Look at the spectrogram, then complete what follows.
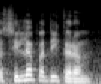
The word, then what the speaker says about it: Silappatikaram: Now we will study the first, the Silappatikaram. This is the pronunciation.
